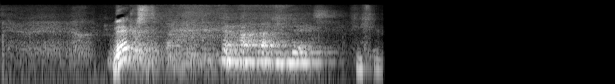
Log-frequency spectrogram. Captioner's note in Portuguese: ri muito e repete o que diz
